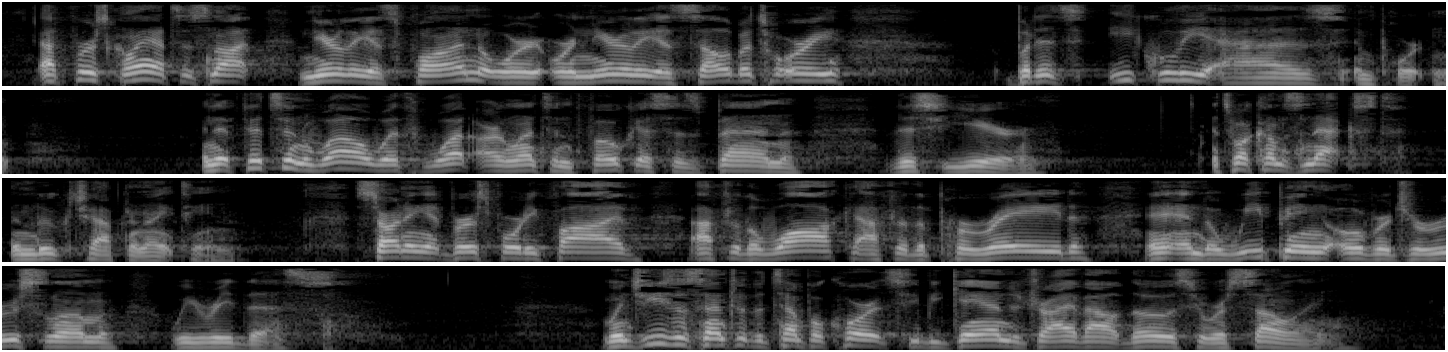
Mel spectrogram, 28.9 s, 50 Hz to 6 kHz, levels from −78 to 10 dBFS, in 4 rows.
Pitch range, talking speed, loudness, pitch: 120-160 Hz, 150 wpm, -24 LUFS, 135 Hz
